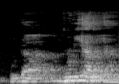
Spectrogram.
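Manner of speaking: usual speaking voice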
